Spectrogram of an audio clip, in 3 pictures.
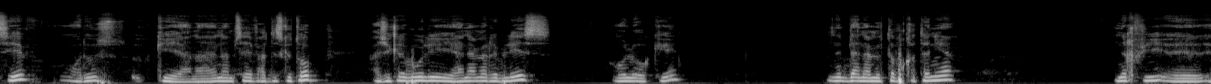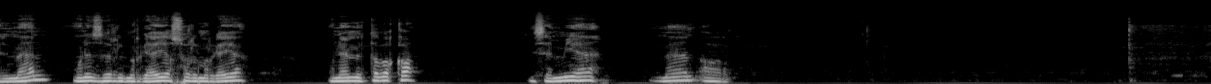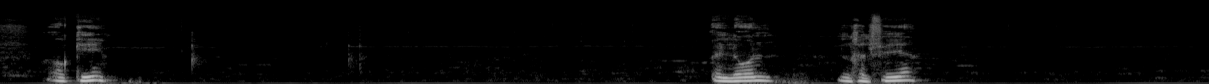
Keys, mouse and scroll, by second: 1.7 click, 5.8 click, 12.1 click, 13.4 click, 15.1 click, 17.1 click, 19.6-22.6 typing, 23.3 Return, 25.0 scroll up 2, 25.6 click, 26.7 click, 29.7 click, 34.2 click.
